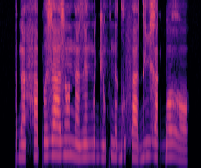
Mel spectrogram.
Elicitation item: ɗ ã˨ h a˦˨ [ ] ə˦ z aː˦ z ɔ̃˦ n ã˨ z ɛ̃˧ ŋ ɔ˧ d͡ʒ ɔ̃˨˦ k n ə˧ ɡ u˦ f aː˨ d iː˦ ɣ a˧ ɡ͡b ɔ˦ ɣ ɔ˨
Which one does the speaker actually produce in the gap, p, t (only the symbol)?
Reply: p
